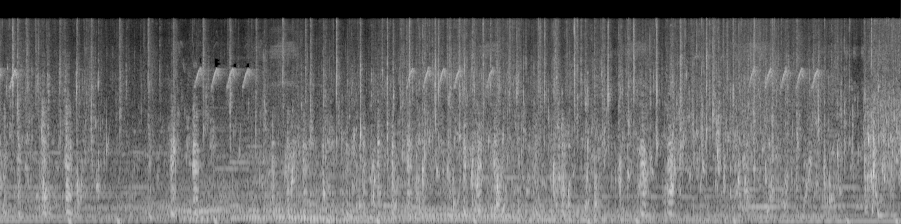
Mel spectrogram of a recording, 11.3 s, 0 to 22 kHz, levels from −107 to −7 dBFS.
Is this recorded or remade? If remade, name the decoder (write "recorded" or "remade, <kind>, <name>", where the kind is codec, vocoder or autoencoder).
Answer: recorded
